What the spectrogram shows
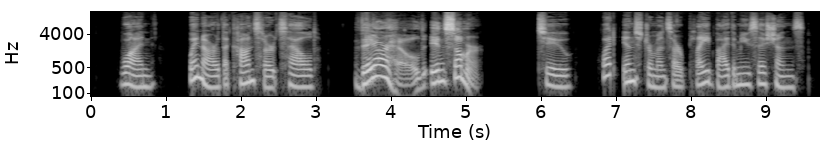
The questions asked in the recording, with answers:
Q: What instruments are played by the musicians?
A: Violins, cellos, flutes, trumpets, and some other instruments are played by the musicians.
